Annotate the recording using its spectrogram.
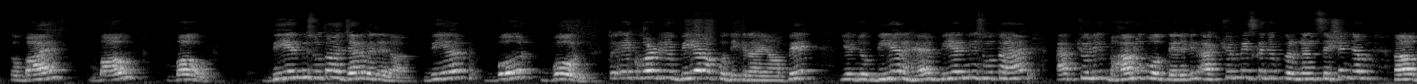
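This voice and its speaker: A woman's voice: sits high, far from the mic. A woman teaching English grammar in Hindi, spelling words letter by letter, repeating verb forms and asking rhetorical check-in questions. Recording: echoey room, voice off-mic.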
